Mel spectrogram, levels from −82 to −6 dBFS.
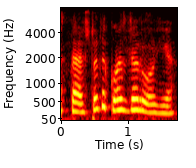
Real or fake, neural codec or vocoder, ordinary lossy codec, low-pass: fake; codec, 24 kHz, 6 kbps, HILCodec; AAC, 32 kbps; 7.2 kHz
